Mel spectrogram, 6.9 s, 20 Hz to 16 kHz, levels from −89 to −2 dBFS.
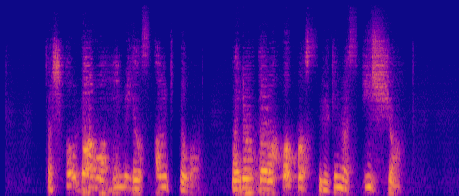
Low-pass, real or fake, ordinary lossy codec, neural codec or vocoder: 14.4 kHz; fake; AAC, 96 kbps; codec, 44.1 kHz, 0.9 kbps, DAC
